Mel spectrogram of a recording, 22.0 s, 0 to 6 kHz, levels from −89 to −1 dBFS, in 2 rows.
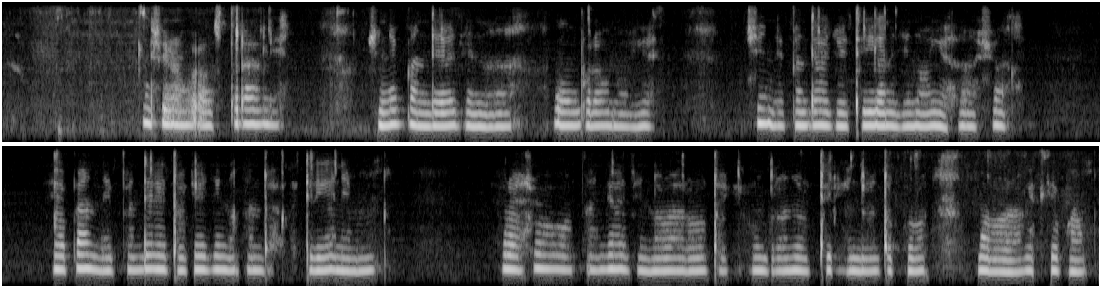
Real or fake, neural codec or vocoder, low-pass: fake; vocoder, 22.05 kHz, 80 mel bands, HiFi-GAN; 5.4 kHz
